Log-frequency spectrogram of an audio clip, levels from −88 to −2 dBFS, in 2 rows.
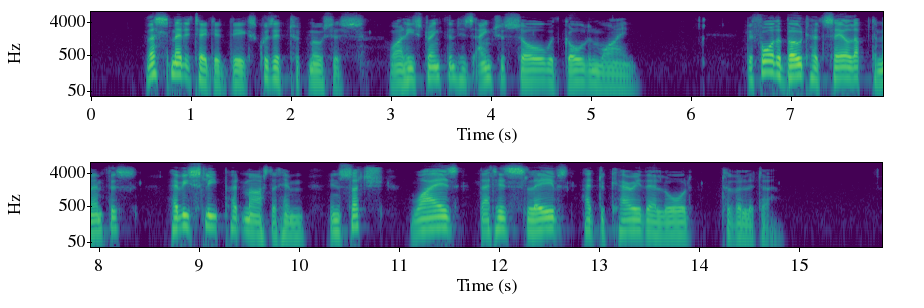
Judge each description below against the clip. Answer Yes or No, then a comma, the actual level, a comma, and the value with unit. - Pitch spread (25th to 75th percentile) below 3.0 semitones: No, average, 4.5 semitones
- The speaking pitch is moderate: No, low, 105 Hz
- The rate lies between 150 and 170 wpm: Yes, average, 160 wpm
